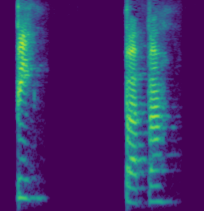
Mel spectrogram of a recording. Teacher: el aire pues se bloquea completamente y luego se libera. Por eso es un sonido, de hecho, que se le conoce como oclusivo.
